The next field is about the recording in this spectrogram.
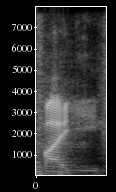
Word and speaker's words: Feige: And, you know, being buddies with Kevin Feige. – How do you pronounce it? It is Feige.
